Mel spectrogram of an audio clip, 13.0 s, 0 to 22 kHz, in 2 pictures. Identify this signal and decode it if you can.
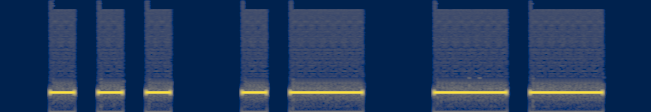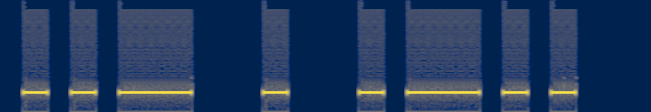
Morse code, heard as a keyed tone, about 5 wpm, 600 Hz. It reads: SAMUEL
